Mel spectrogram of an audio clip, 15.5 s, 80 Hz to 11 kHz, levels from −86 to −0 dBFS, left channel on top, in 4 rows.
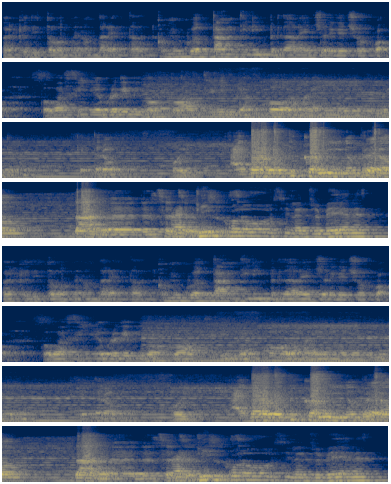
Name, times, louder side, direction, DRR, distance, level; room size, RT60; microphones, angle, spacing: voice 1, 0.0-3.9 4.2-8.0 8.5-9.0 9.4-9.7 10.0-13.8, left 1 dB, 50° left, 0 dB, 0.8 m, -32 dB
sound 1, 5.2-12.3, right 2 dB, 85° right, 1.3 m, -43 dB
voice 2, 10.9-11.5 13.3-15.2, left 2 dB, 85° left, 3 dB, 0.7 m, -31 dB
6.7 x 2.4 x 2.3 m, 0.87 s
head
